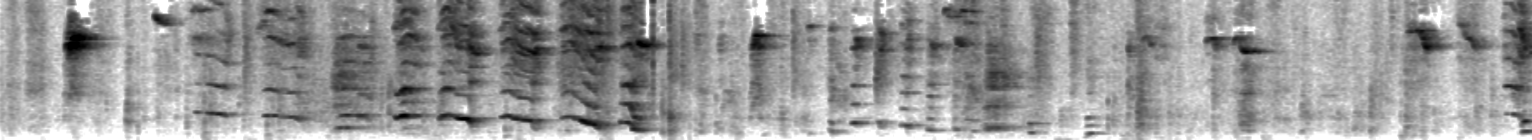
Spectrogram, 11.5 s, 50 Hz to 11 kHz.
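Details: Young golden Cavapoos from a 2015 UK litter keep up a busy chorus of thin, high whimpers, each call dropping in pitch, many puppies crying over one another in an irregular stream indoors.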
